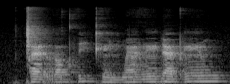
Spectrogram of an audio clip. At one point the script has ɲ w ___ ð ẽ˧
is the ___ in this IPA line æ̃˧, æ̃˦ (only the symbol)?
æ̃˧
